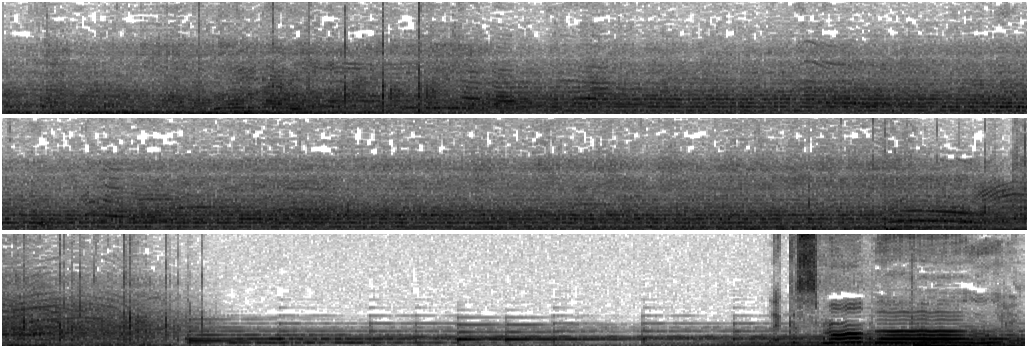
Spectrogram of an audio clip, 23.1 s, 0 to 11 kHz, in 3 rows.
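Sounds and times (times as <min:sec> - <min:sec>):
crowd chatter: 0:00.0 - 0:14.3
cheering and whistles: 0:14.2 - 0:16.6
background music: 0:16.1 - 0:23.0.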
